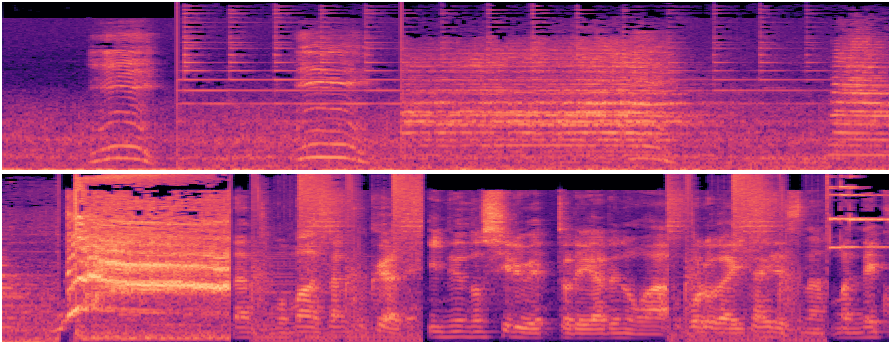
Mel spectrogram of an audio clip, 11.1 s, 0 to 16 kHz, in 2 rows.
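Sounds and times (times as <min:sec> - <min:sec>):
train rumbling on rails: 0:00.0 - 0:05.9
train horn blowing: 0:02.5 - 0:04.4, 0:05.1 - 0:05.9.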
